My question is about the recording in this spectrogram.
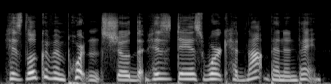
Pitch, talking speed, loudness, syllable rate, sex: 235 Hz, 255 wpm, -18 LUFS, 5.7 syllables/s, female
